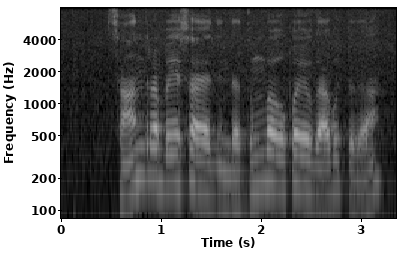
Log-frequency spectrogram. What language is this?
Kannada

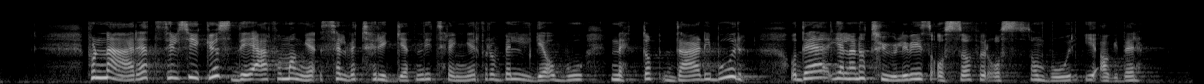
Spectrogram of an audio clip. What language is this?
Norwegian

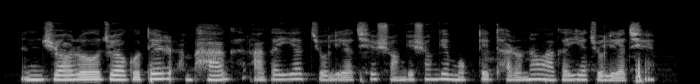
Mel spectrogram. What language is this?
Bangla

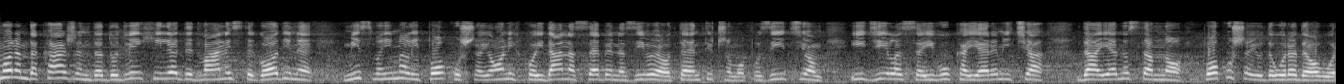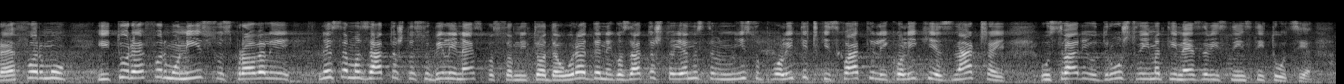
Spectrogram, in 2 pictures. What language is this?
Serbian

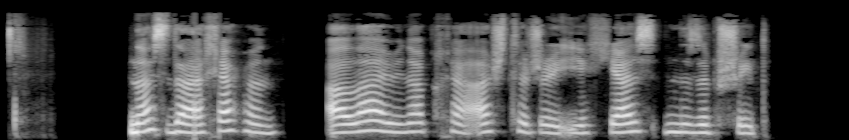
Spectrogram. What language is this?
Abkhazian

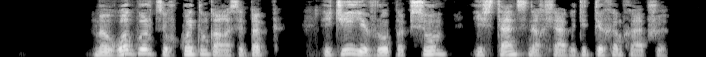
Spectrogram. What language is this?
Kabardian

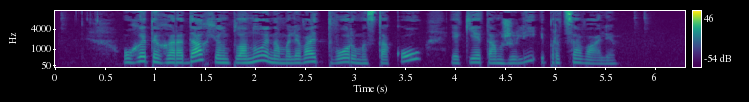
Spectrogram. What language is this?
Belarusian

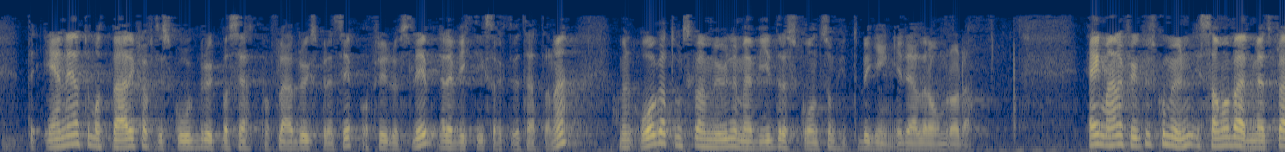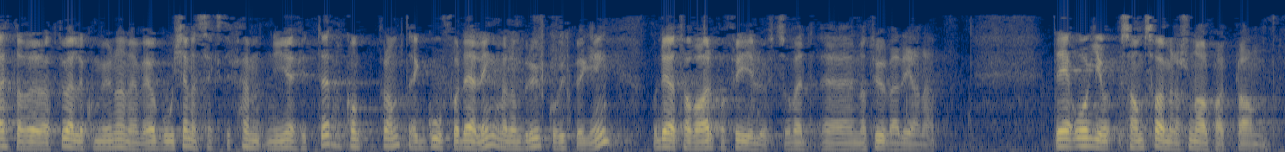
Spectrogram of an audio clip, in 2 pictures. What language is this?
Norwegian Nynorsk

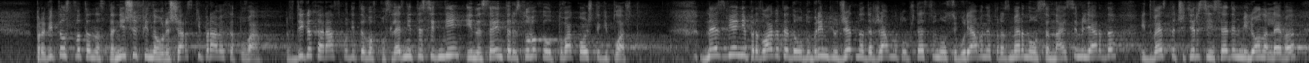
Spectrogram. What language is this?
Bulgarian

